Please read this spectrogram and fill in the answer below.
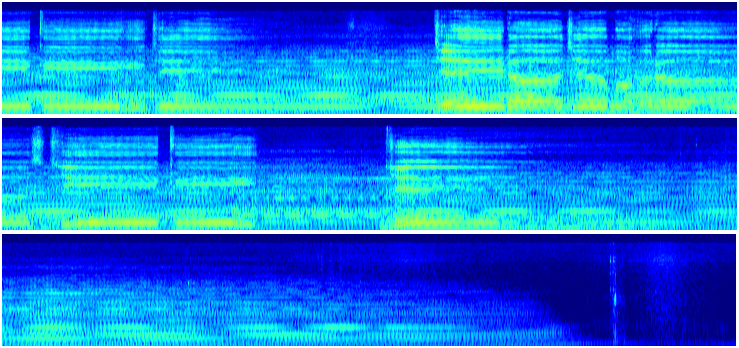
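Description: A man singing a devotional song over a harmonium's held chords. The voice stops about halfway through, and the harmonium's chord fades away over several seconds, followed by one soft click near the end.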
